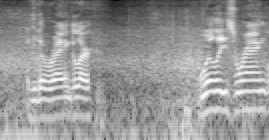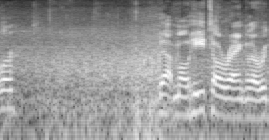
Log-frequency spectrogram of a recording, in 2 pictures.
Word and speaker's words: Willys: I call I pronounce it Willys and I've heard people call it Willis. I know there's a big argument over the internet about it. I don't care. I call it Willys.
